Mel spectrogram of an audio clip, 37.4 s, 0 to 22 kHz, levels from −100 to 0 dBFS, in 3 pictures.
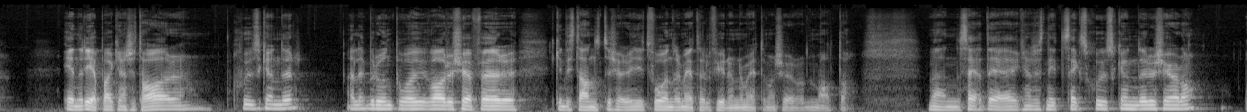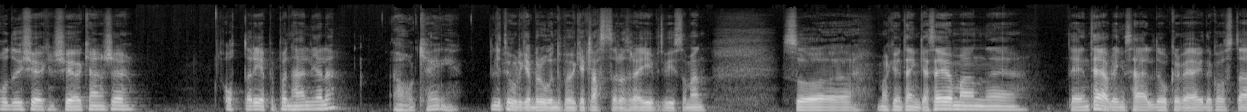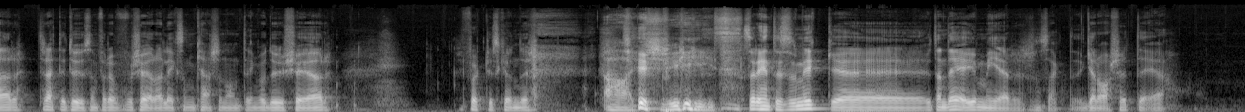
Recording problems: none

